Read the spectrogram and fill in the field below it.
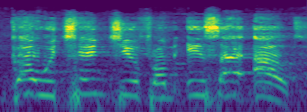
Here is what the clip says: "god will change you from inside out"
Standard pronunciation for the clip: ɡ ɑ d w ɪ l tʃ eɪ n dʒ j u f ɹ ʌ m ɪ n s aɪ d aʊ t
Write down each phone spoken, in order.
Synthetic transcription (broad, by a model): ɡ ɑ d w ɪ l tʃ eɪ n dʒ j u f ɹ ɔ m ɪ n s aɪ d aʊ t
